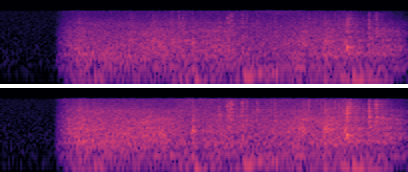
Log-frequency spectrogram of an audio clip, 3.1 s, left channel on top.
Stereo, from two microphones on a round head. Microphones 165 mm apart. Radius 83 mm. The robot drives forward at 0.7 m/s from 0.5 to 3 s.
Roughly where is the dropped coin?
Right.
